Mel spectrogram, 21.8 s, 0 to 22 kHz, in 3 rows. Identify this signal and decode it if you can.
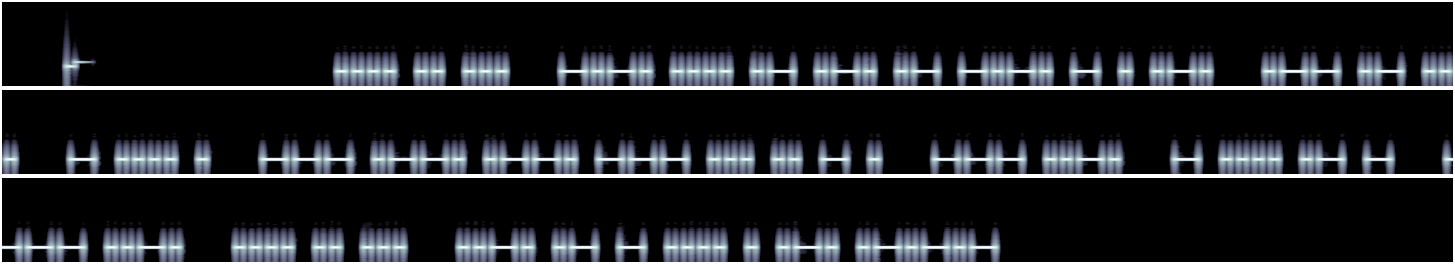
Morse code, heard as a keyed tone, about 28 wpm, 700 Hz. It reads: HIS CHARACTER WAS THE OPPOSITE OF THAT OF HIS FATHER.
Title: Sentences from Top 1300 Words 30wpm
